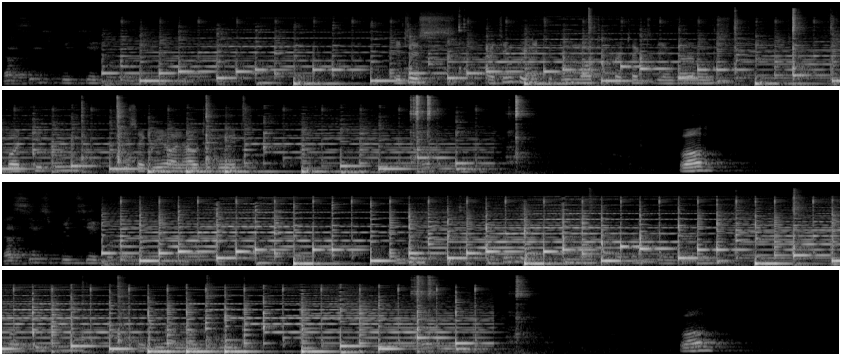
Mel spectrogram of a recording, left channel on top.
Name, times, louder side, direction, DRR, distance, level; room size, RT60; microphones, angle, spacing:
voice 1, 0.0-2.0 12.5-13.3, right 2 dB, 55° right, 0.8 m, -43 dB
sound 1, 1.0-13.3, right 6 dB, 75° right, 0.4 m, -26 dB
sound 2, 3.5-4.8 5.8-6.3 7.1-7.5 7.9-8.5 9.2-13.7, left 7 dB, 45° left, 0.7 m, -37 dB
voice 2, 3.9-4.5 4.8-7.3 8.3-9.2 9.5-10.9 15.2-15.4, left 6 dB, 80° left, 0.4 m, -34 dB
8.6 x 3.0 x 5.9 m
head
